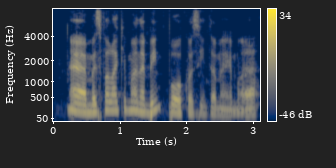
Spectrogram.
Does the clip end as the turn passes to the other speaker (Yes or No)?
No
